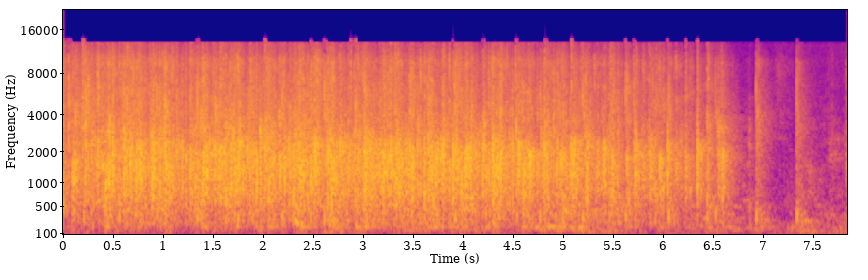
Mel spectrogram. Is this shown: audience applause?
yes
